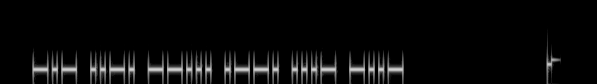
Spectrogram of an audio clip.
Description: Morse code, heard as a keyed tone, about 25 wpm, 700 Hz. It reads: KF7PVX
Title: USA Call Signs Repeated 3x 25wpm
